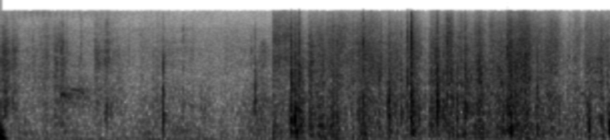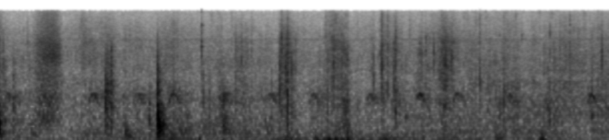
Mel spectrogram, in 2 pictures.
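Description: Footsteps on dry leaves and dirt: a scattering of light crackles and rustles, busiest in the middle of the stretch.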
